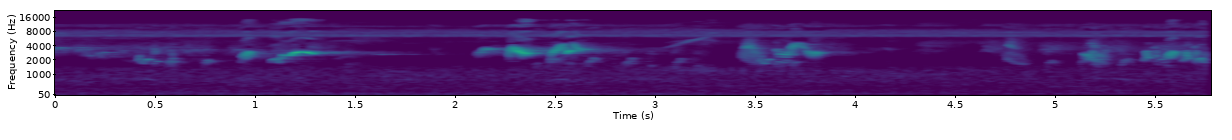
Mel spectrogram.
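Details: Red-whiskered bulbul, a lively singer, heard during a bird-luring session: short, bubbly, warbled phrases repeated at irregular intervals, each a quick run of liquid notes, over a steady high insect-like hum.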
